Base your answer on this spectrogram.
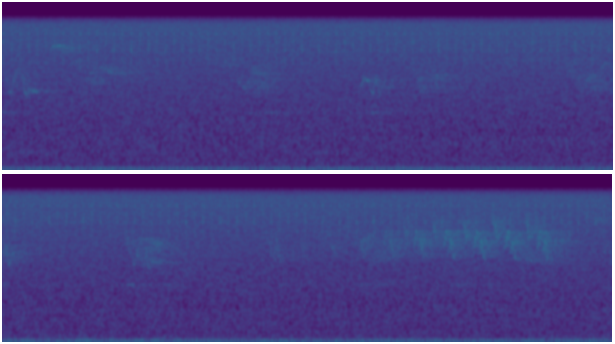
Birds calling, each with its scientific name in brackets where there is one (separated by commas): Red-eyed Vireo (Vireo olivaceus), Ovenbird (Seiurus aurocapilla)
